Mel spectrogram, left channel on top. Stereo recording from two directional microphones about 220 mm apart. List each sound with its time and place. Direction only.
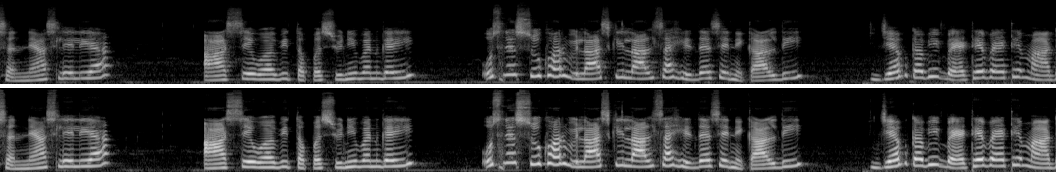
0.0 s speech: 45° right (ahead or behind)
